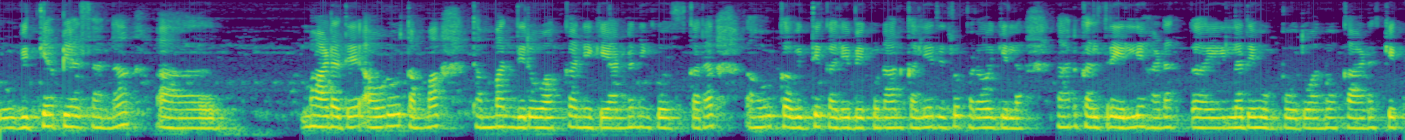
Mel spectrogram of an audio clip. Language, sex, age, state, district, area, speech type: Kannada, female, 18-30, Karnataka, Hassan, urban, spontaneous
